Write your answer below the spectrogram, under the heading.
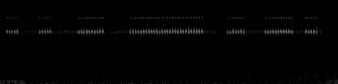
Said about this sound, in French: Prière donc de ne pas confondre ces grillons des bois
